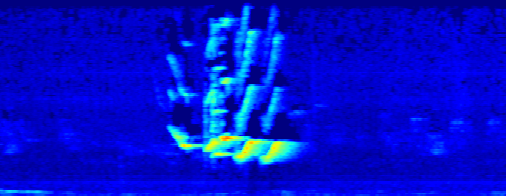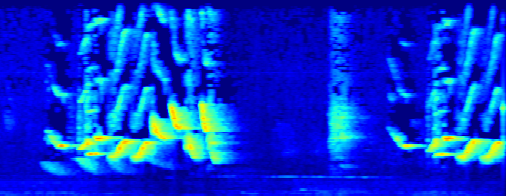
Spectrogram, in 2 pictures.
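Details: Three song phrases from a double-collared seedeater entered in an online singing contest, each a fast cascade of sweeping whistled notes, spaced roughly three to four seconds apart over low background noise.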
